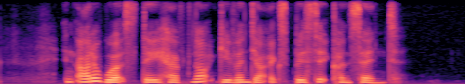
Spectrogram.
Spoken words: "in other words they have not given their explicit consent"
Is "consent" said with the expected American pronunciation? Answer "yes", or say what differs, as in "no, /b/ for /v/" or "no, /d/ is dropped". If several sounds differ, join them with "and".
yes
